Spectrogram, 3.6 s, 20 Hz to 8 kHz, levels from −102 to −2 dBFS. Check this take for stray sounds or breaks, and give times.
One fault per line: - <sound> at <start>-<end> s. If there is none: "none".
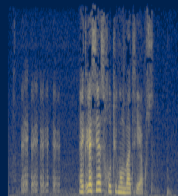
- laugh at 0.4-1.2 s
